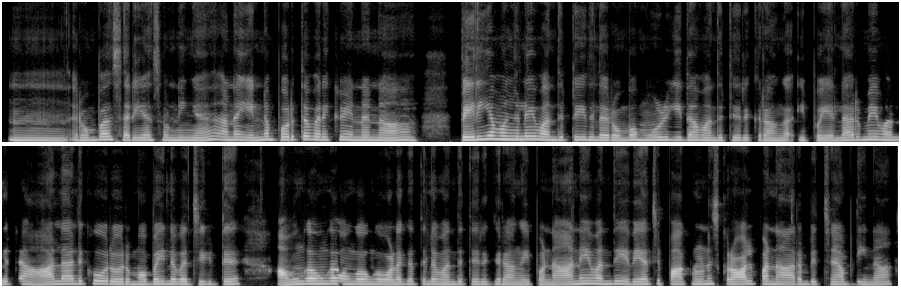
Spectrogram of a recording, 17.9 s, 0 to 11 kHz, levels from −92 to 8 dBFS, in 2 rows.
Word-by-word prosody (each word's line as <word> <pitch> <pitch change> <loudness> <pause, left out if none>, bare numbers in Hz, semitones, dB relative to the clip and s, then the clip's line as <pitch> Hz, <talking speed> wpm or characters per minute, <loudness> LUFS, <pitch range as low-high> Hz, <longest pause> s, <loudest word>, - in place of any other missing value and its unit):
ம் 180 -2 -1 0.2
ரொம்ப 195 +4 +2
சரியா 190 -1 0
சொன்னீங்க. 190 -1 -1 0.3
ஆனா 215 0 +1 0.2
என்ன 200 +5 0
பொறுத்தவரைக்கும் 225 -1 0
என்னன்னா, 195 -1 +1 0.7
பெரியவங்களே 245 +2 +4
வந்துட்டு 210 0 0
இதுல 205 -2 0
ரொம்ப 180 +2 0
மூழ்கி 200 +1 0
தான் 200 -1 +1
வந்துட்டு 185 0 -3
இருக்குறாங்க. 180 -1 -4 0.2
இப்ப 175 0 -5
எல்லாருமே 205 +5 -1
வந்துட்டு 200 0 -2 0.2
ஆளாளுக்கு 205 +3 +1
1 210 -2 +1
1 185 -1 0
மொபைல 195 +2 +1
வச்சுக்கிட்டு, 185 +1 -2 0.5
அவங்க 190 +6 +1
அவங்க, 215 +1 +2
அவங்க 195 -1 +1
அவங்க 185 0 0
ஒலகத்துல 190 +1 -2
வந்துட்டு 180 +1 -5
இருக்குறாங்க. 180 -1 -3
இப்போ 175 0 -4
நானே 190 +6 +1
வந்து 210 +1 -1
எதையாச்சு 195 +4 -2
பாக்கணும்னு 195 +2 +1
ஸ்க்ரால் 190 +2 +4
பண்ண 195 -2 +1
ஆரம்பிச்சேன் 185 0 -4
அப்படீன்னா, 175 -1 -6
195 Hz, 135 wpm, -21 LUFS, 185-210 Hz, 0.7 s, பெரியவங்களே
